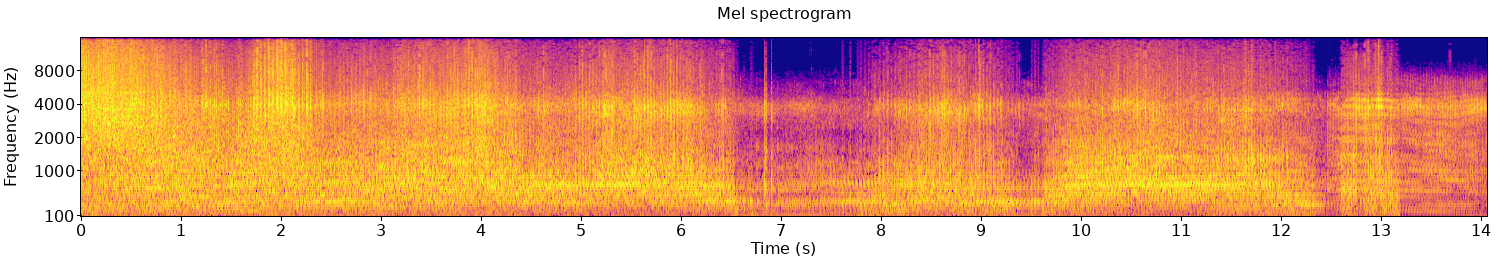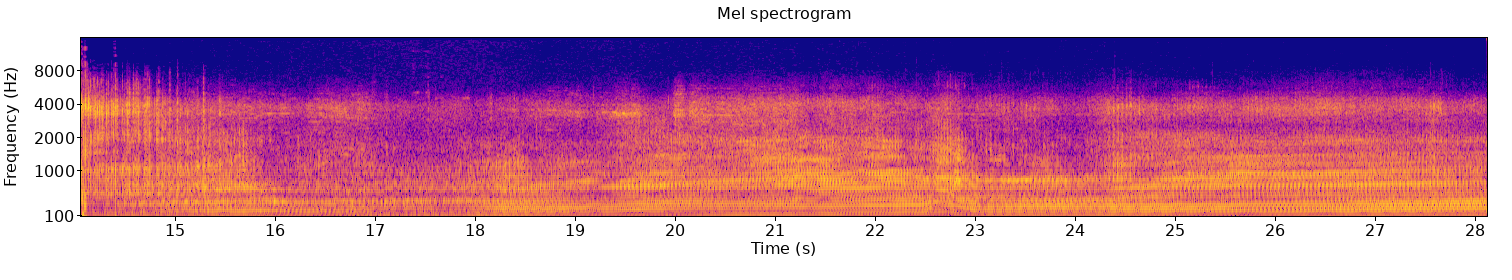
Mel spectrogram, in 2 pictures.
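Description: A car engine revving up and down as it is driven hard around a coned course. For roughly the first half the sound is very loud and harsh, overloading the microphone. After that the engine is heard farther off, its pitch climbing and dropping again and again through shifts and turns.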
